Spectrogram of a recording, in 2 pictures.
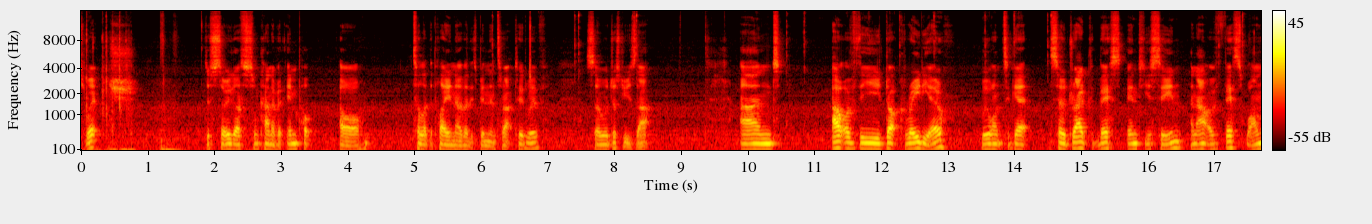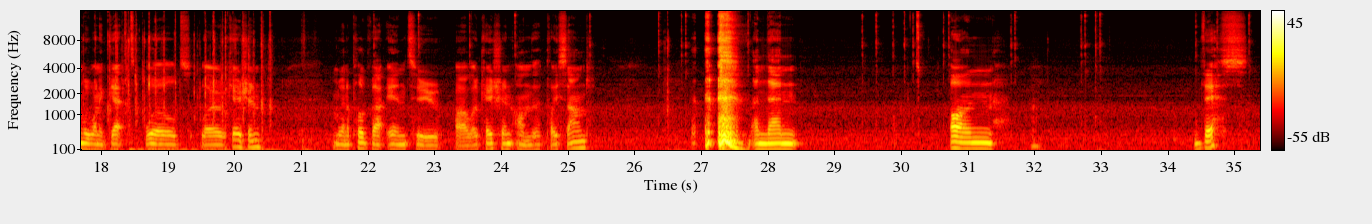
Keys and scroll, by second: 0.0-1.1 typing, 4.9 h, 18.0-20.8 typing.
